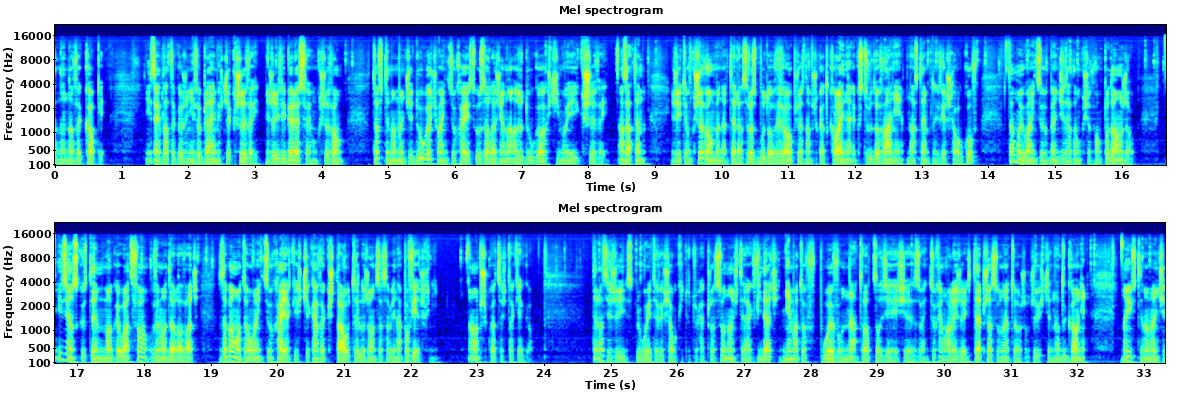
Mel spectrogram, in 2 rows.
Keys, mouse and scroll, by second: 3.3-5.9 drag, 7.4-9.1 right drag, 9.1 click, 9.7 Tab, 12.3-19.8 typing, 21.9 e, 24.9-26.7 right drag, 25.8 g, 29.5 click, 30.0 g, 31.3 click, 32.3 click, 32.5 g.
